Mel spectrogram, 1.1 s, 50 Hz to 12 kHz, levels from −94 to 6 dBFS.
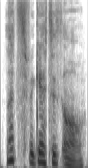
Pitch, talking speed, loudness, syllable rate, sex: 155 Hz, 215 wpm, -17 LUFS, 5.6 syllables/s, male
